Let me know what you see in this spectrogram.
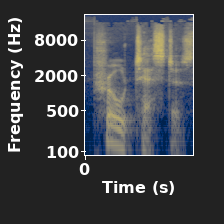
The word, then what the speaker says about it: protesters: Protesters, those people protesting, different stress, protesters, okay?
